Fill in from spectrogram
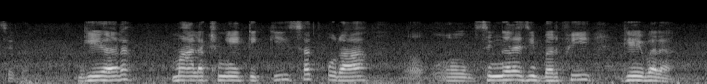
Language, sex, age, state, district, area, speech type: Sindhi, female, 45-60, Delhi, South Delhi, urban, spontaneous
